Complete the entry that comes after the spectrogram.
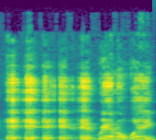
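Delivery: put-on stammering kid. Boy nervously telling his dad it ran away, stammering. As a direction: stumble over it like a nervous kid.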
